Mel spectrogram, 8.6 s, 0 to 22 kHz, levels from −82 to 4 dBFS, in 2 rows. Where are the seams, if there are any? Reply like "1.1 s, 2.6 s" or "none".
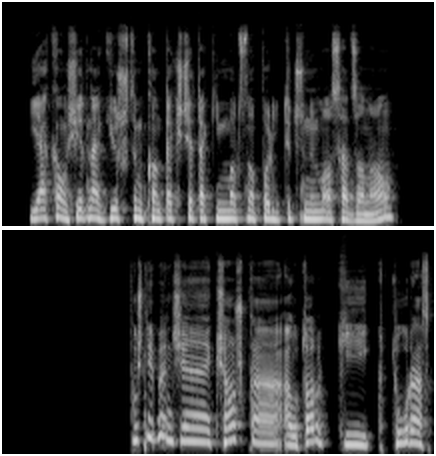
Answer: none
